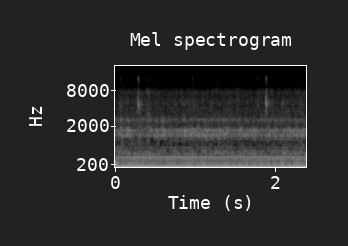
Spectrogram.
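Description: Benchtop drill press running steadily at its lowest speed, 280 RPM, a constant motor hum, while a carbide-tipped drill bit is forced down onto a hardened steel file. The bit is barely cutting: it is wearing flat instead of going in.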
